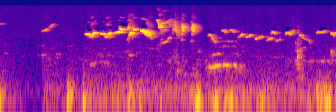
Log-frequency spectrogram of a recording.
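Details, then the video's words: Oriental magpie-robin song for prompting other magpie-robins to sing, heard more quietly: a dense jumble of whistled notes, then a run of short descending whistles, over a low rumbling background. "PANCINGAN KACER GACOR"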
